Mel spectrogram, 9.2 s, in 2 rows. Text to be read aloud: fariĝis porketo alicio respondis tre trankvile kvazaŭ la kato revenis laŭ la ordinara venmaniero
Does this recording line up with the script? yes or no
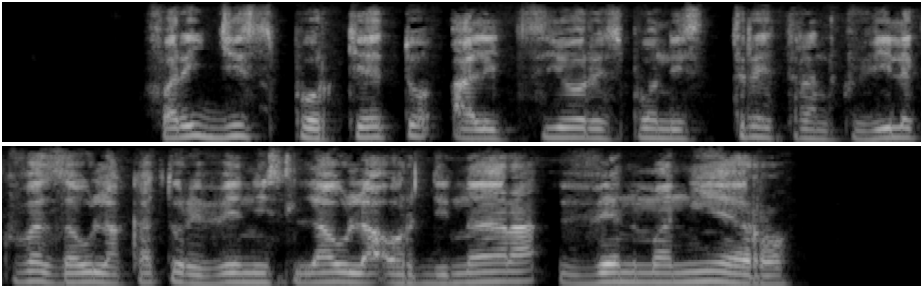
yes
